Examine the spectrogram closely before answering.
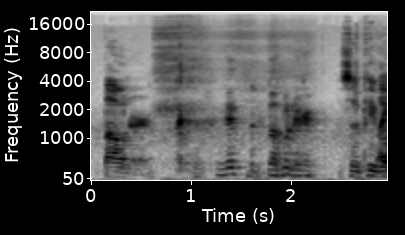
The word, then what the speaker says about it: Bonaire: It's a Netherlands territorialized island, and I asked if it's pronounced Bonaire, like that, on how it's spelled, or Boner, and he tells me it's Boner.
